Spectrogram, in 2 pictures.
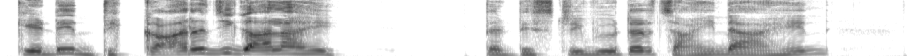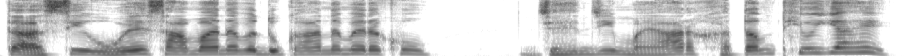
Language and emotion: Sindhi, disgusted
